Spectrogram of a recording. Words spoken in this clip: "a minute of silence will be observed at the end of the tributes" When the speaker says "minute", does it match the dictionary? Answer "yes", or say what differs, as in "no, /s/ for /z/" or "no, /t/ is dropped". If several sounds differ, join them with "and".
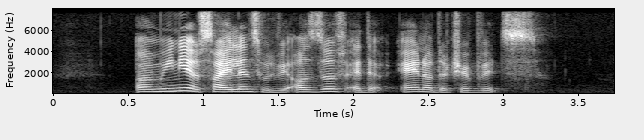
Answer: no, /t/ is dropped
